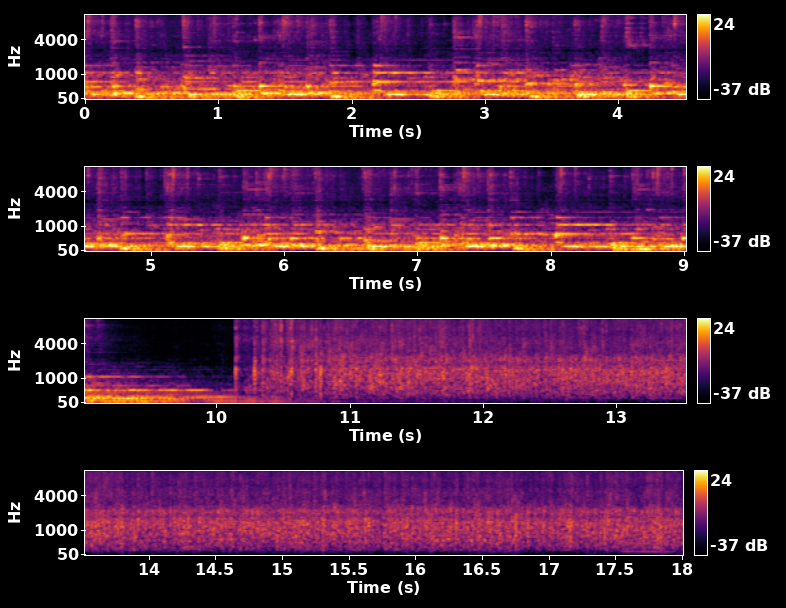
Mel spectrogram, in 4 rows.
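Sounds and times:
audience applause: 10.1 - 18.0.

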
